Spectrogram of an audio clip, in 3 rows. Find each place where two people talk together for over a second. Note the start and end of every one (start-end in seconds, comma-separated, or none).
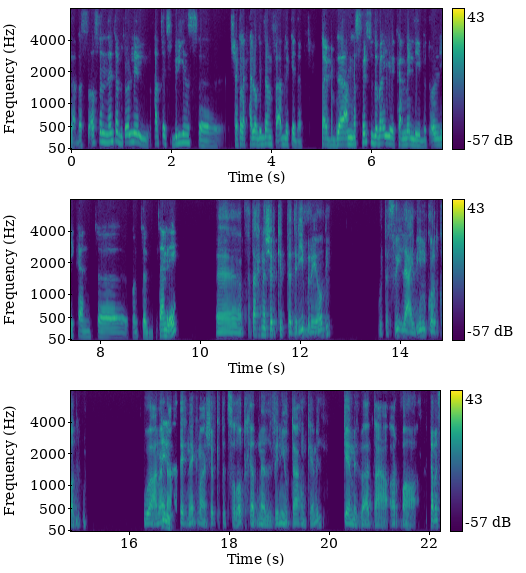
none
